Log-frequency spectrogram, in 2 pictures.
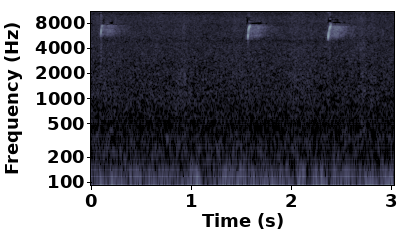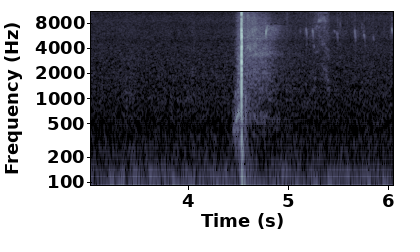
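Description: A golf iron striking a golf ball once on a short approach shot, a single sharp click about four and a half seconds in with a brief whoosh trailing after it. A few faint high chirps come before it.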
